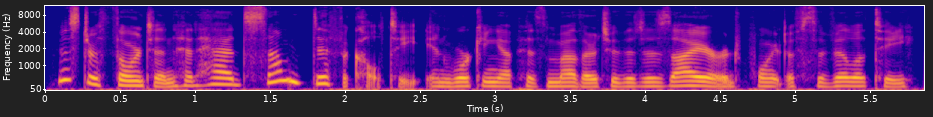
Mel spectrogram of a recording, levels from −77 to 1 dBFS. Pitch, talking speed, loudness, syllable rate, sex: 190 Hz, 175 wpm, -17 LUFS, 5.0 syllables/s, female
